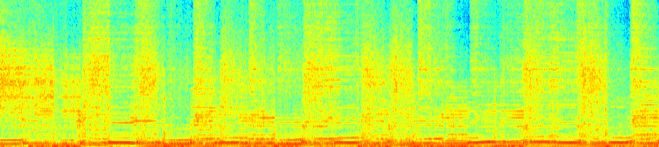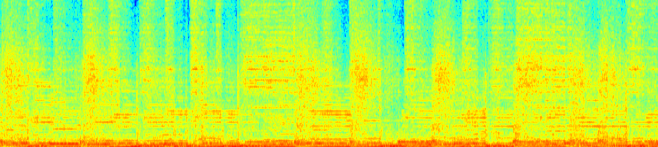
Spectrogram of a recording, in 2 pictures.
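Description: Live band playing loudly: electric guitars over a drum kit keeping a steady beat.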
